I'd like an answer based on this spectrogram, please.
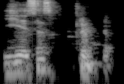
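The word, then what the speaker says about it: scrypt: It is pronounced as a script, ESS script.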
